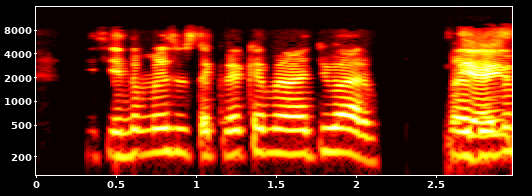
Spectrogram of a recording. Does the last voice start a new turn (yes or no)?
no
